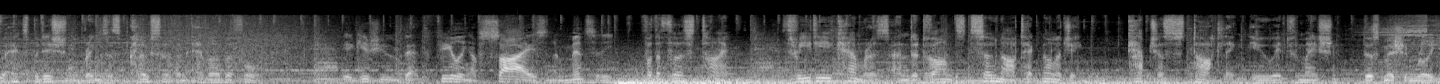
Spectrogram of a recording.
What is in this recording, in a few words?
narration titanic documentary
